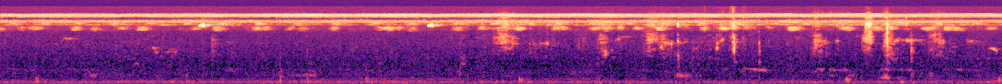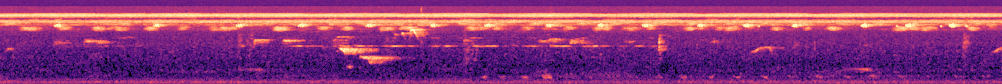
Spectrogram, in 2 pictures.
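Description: Faint, steady high-pitched drone of insects such as crickets, with short repeated high chirps that come more and more often toward the end. A few faint bird calls are mixed in.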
